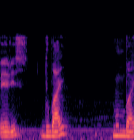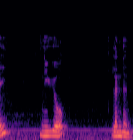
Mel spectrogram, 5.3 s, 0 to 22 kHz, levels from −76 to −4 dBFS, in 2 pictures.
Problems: constant background noise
